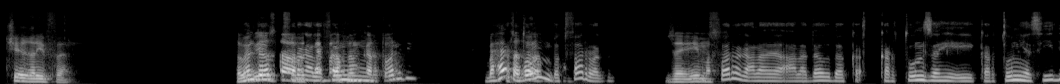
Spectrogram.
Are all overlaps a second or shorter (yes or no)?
no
